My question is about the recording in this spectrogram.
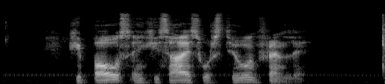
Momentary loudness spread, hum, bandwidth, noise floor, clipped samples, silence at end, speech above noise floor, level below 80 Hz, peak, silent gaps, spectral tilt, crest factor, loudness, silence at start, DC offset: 12 LU; 50 Hz at -60 dBFS; 12.5 kHz; -69 dBFS; under 0.1%; 0 s; 45 dB; -66 dBFS; -2 dBFS; none; -1.5 dB/octave; 24 dB; -23 LUFS; 0.7 s; under 0.1%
